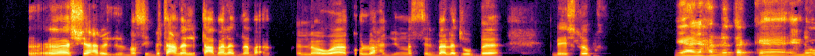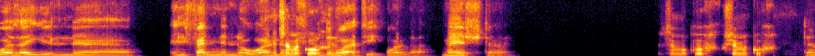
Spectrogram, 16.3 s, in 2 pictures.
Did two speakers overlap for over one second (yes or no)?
no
